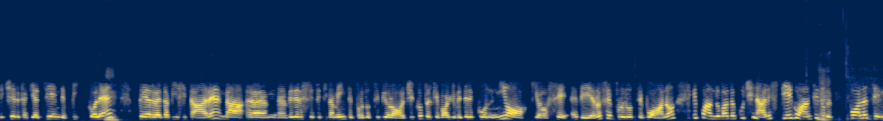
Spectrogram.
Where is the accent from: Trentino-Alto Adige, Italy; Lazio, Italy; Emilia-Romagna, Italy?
Emilia-Romagna, Italy; Parma; No, perché io vivo, sono di Parma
